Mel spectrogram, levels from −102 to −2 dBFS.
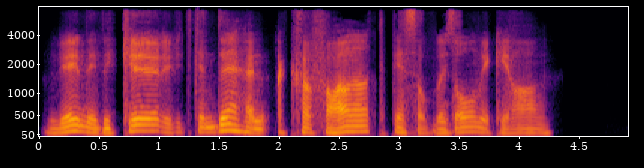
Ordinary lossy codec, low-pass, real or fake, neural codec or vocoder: AAC, 32 kbps; 7.2 kHz; fake; codec, 16 kHz, 0.5 kbps, X-Codec, HuBERT features, trained on general audio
